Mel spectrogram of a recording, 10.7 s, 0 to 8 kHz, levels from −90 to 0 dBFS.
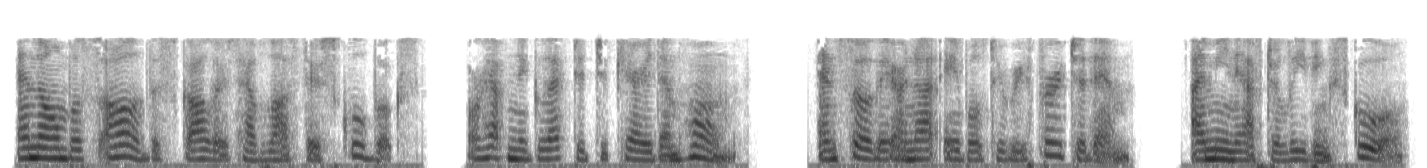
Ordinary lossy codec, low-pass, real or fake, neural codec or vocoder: AAC, 16 kbps; 7.2 kHz; real; none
